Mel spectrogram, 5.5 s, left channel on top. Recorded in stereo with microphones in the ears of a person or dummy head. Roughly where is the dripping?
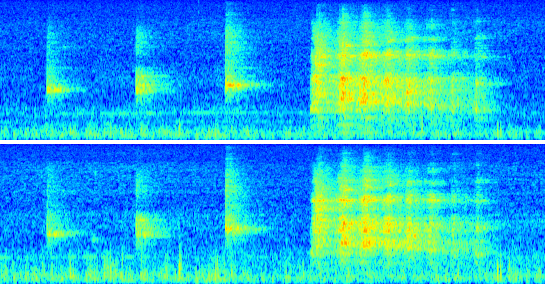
Centre.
